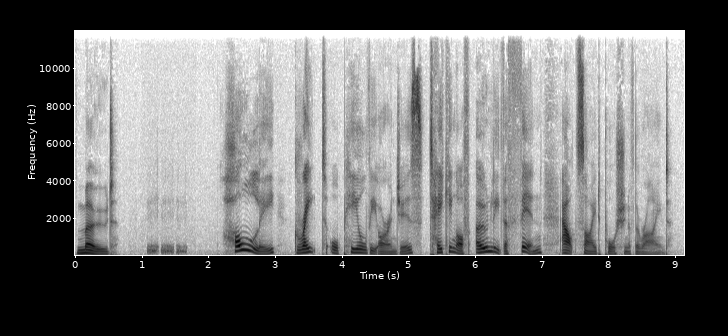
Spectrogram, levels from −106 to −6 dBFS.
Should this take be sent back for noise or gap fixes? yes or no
yes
